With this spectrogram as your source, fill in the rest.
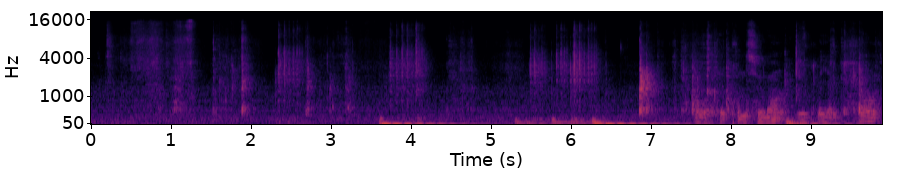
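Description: Small tokens click down onto a wooden table.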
